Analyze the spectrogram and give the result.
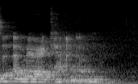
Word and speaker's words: americanum: I think I said that correctly now, Matt, if you're listening. One of our colleagues was giving me shit for this a little while ago. It is Americanum.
